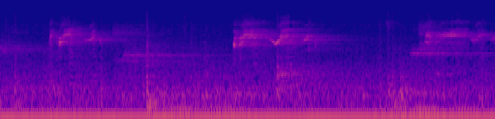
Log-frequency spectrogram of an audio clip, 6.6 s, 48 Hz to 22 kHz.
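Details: Peregrine falcon chick begging while being fed at a water-tower nest box in Orange, NSW, Australia, evening of 5 November 2021; three well-spaced bursts of shrill, wavering screeching over a low steady hum.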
